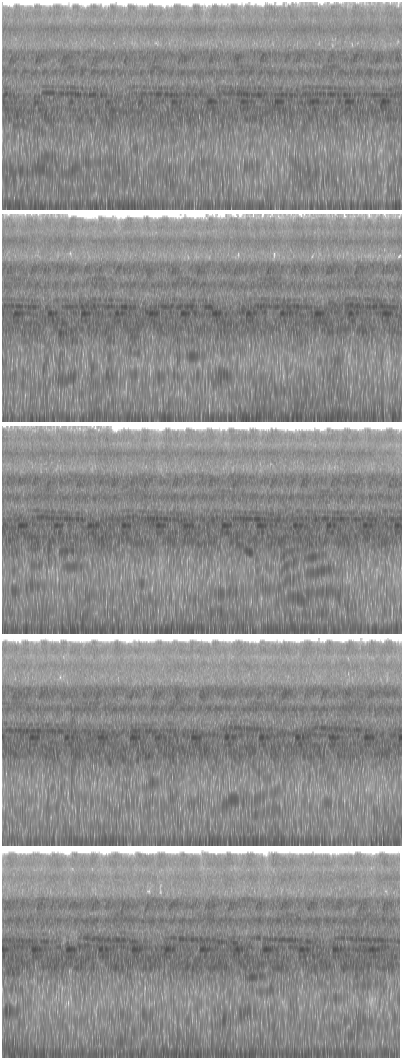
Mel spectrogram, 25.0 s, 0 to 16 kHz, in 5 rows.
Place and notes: Little Jungle atmosphere with inhabitants. In this audio we can find a particular sound due to the fact that within an inhabited place we find environmental characteristics as if it were a small jungle. The fundamental sound fed by a chorus of insects playing in the background is the perfect one to make us believe that we are not in a municipality, but unfortunately the voices of the people and a slight background traffic act as a sound signal that reminds us that we are in a inhabited place. Finally, the king of this environment and the one that allows it to be quite pleasant, is the "Chicharra" who with its particular sound mark emits a very strong sound, so much so that it manages to stand out from the other insects that are present in the place.
Tape recorder: Olympus DIGITAL VOICE RECORDER WS-852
